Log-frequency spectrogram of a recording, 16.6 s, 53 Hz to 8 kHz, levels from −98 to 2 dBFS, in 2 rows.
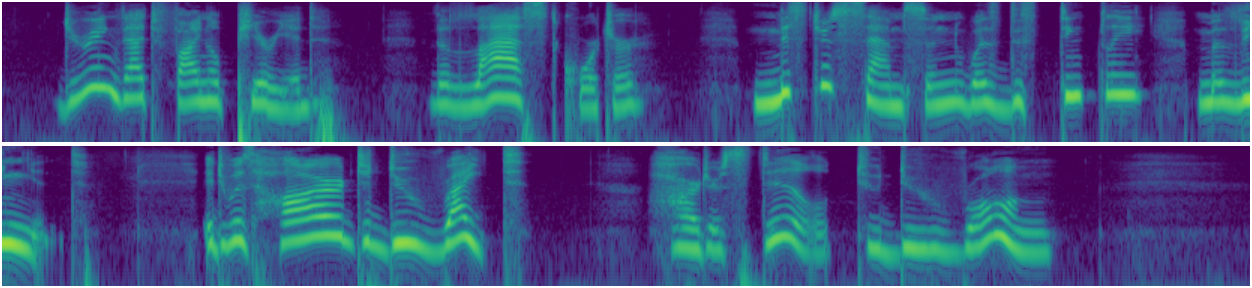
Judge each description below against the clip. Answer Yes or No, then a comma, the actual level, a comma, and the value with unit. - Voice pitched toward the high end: Yes, high, 225 Hz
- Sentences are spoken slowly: Yes, slow, 85 wpm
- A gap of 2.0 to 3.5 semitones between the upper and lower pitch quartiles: No, average, 4.8 semitones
